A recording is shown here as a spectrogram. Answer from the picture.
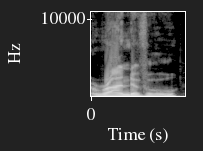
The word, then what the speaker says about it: rendezvous: A handful of French loan words have that special je ne sais quoi of a silent Z words. For example, including the word rendezvous or les affaires.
